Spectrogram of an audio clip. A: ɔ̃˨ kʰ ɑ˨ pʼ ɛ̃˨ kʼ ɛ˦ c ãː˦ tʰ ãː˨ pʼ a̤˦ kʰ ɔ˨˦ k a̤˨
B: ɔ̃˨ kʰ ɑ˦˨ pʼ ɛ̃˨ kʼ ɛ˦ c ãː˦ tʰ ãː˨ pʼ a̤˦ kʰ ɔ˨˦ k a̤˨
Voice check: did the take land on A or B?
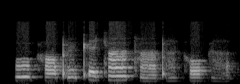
A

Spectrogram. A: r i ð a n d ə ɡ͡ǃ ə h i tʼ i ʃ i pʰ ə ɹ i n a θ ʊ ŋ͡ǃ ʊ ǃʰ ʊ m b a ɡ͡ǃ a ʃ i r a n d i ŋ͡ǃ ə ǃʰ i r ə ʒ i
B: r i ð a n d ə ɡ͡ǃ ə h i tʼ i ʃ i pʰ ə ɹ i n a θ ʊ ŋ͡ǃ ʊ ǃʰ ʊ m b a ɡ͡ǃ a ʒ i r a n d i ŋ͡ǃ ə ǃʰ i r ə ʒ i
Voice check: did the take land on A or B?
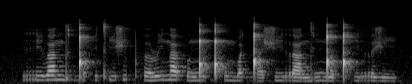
A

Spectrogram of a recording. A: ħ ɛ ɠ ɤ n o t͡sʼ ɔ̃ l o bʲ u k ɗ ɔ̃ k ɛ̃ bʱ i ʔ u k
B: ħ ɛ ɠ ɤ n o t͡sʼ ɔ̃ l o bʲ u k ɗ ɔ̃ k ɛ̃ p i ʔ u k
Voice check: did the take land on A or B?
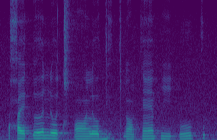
B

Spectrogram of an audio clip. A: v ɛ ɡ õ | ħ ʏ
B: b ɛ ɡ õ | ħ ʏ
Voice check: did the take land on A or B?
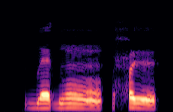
B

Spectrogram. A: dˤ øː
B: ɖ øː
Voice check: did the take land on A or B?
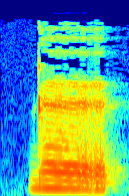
B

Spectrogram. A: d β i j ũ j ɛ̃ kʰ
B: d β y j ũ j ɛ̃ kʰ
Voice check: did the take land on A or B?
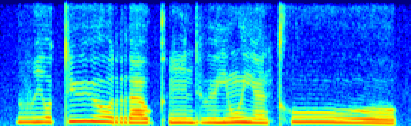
B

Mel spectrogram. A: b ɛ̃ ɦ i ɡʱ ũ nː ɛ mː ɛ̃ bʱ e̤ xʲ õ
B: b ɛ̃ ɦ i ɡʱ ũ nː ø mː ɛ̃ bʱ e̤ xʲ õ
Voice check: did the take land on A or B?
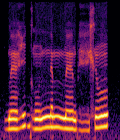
A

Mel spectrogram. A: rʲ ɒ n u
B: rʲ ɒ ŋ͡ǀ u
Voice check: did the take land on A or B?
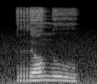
A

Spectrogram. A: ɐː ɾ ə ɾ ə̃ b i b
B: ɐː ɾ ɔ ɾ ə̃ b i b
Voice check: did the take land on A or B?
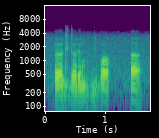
A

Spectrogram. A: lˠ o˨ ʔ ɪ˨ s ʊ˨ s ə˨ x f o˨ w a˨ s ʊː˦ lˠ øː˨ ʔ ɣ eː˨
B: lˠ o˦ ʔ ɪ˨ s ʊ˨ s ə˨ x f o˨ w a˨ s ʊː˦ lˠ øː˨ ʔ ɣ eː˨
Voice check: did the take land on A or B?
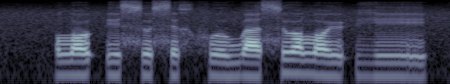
A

